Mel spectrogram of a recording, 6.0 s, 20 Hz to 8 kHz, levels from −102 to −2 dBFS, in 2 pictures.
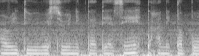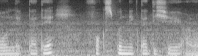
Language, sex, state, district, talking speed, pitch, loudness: Nagamese, female, Nagaland, Dimapur, 170 wpm, 165 Hz, -18 LUFS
